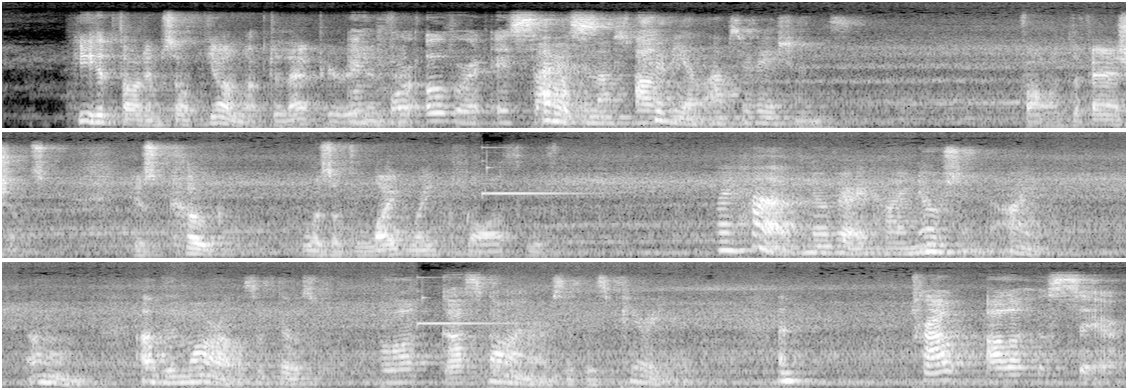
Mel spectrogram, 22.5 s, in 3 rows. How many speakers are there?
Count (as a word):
three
